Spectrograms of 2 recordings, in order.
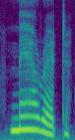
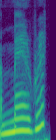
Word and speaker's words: married: The first one, đứa đầu tiên is married, đã kết hôn rồi. The first one is married. Mình không đọc là married, mình đổi lại là me, từ me cao hơn nhé.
